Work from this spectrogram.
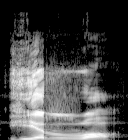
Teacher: Hir. Nah, ini hi-nya agak tipis tapi ra-nya tebal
